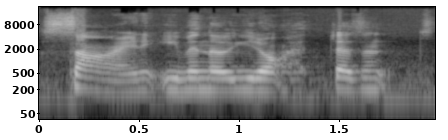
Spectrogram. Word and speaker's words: sine: represented as s i n a and it's pronounced sign even though you don't doesn't have the E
